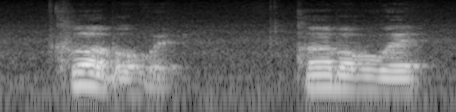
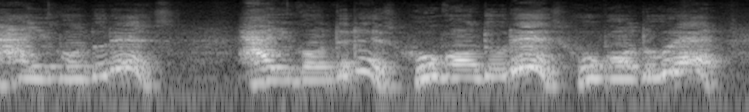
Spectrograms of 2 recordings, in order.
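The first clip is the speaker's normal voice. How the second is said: probing questions; 11 semitones higher than usual. Retold or imitated. Quoting himself probing the friend.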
